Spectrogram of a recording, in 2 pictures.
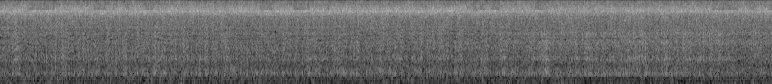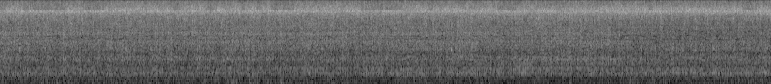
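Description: ORPAT mixer grinder running at full speed, its motor a steady high whir with a hissing rattle as dry cinnamon bark is ground to powder in the large stainless-steel jar.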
